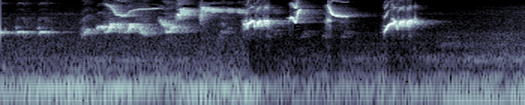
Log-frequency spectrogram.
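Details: Kept orange-headed thrush from North Bali, Singaraja, in receh song. A level whistle opens, followed by a warbled run and then four loud, sharp, upswept notes in quick succession.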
